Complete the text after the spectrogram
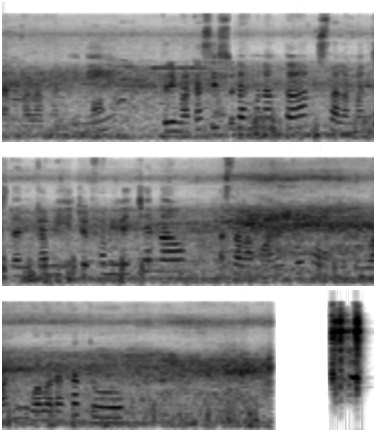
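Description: Motorbike engines rumble in busy traffic.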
